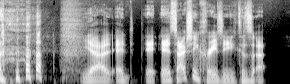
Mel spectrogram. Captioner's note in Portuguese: risos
